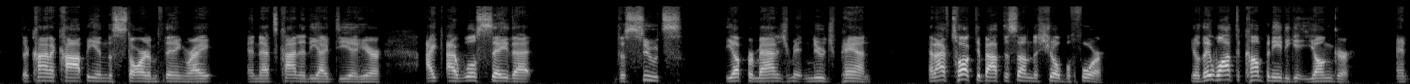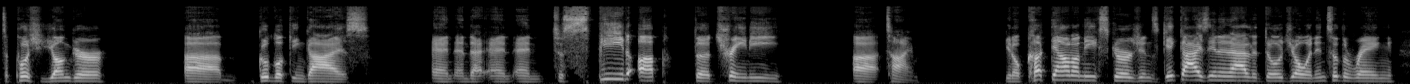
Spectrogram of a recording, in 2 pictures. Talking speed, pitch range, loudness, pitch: 180 wpm, 100-165 Hz, -21 LUFS, 140 Hz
